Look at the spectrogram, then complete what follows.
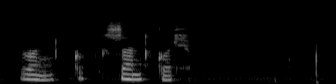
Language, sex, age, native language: Icelandic, female, 7, Icelandic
